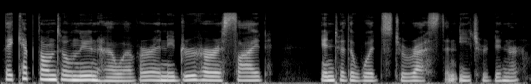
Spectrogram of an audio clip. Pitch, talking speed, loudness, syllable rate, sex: 190 Hz, 225 wpm, -16 LUFS, 5.5 syllables/s, female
